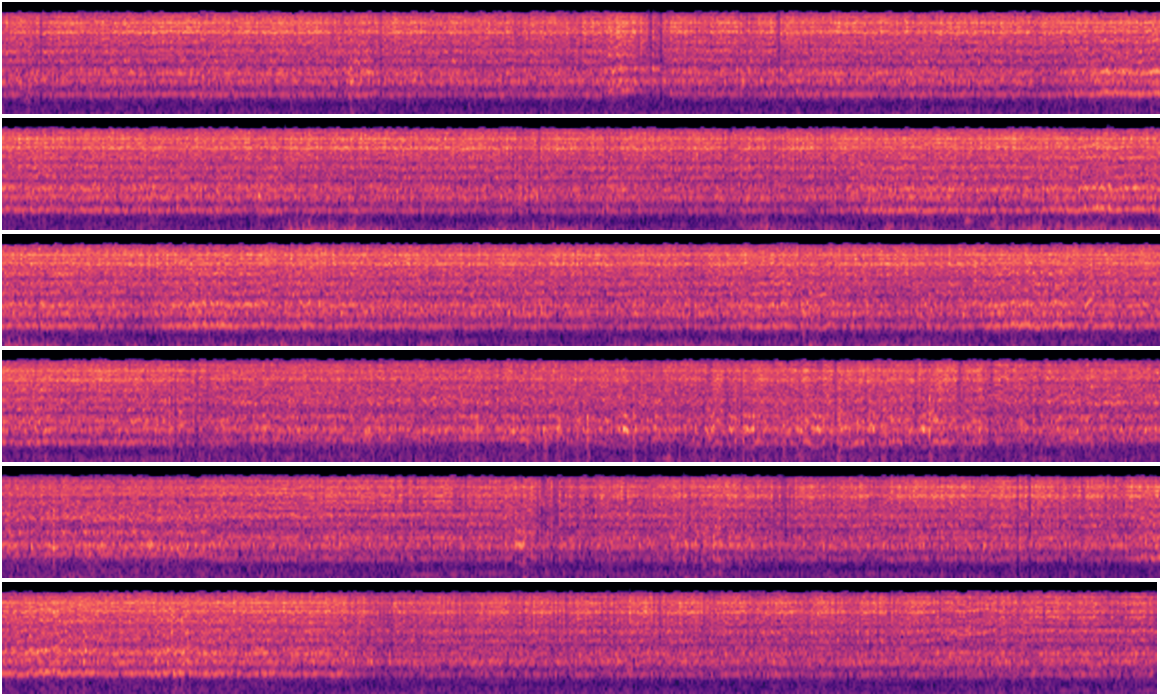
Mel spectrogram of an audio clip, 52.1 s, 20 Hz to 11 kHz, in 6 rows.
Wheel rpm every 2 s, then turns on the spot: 160, 160, 170, 160, 160, 160, 170, 160, 160, 160, 160, 160, 170, 160, 160, 160, 160, 160, 160, 160, 160, 160, 160, 160, 160, 160.
none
